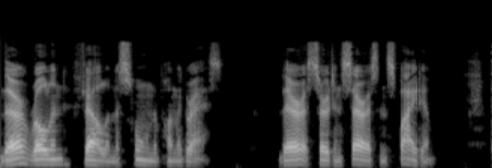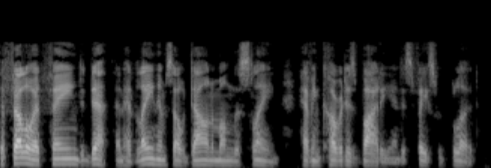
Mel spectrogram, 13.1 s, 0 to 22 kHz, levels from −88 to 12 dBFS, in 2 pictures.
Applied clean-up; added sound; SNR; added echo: classical method Wiener filter.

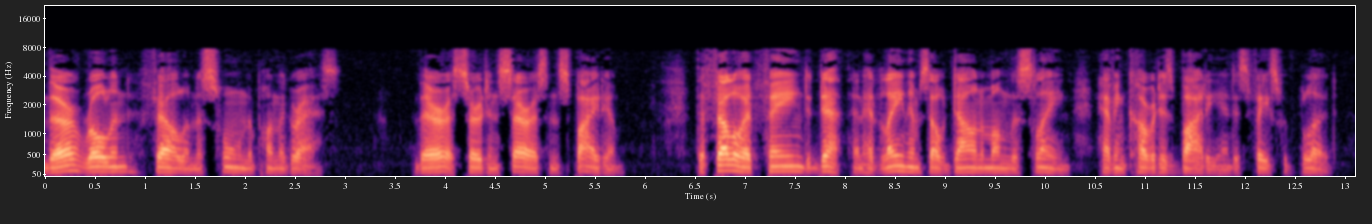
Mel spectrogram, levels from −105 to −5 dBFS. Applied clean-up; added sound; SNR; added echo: none; none; none; none.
